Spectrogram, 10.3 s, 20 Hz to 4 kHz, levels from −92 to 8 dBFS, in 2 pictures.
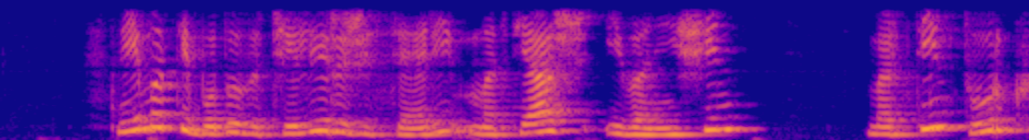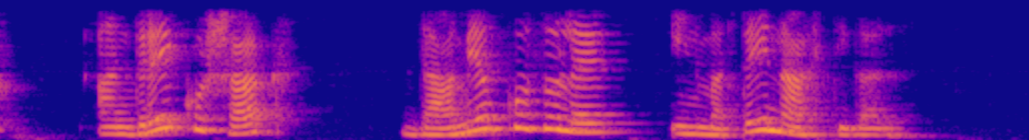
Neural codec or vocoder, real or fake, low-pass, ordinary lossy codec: none; real; 3.6 kHz; none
